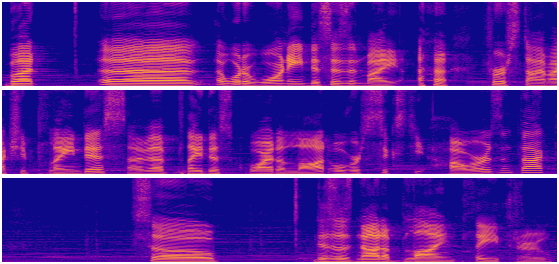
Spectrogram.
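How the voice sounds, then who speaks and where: A man's voice: medium pitch, steady tone, a little slow, bright, forceful tone, smooth, faint music behind. A man hosting a gameplay video with casual, unscripted commentary in a rambling, explanatory way. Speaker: gaming channel host.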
